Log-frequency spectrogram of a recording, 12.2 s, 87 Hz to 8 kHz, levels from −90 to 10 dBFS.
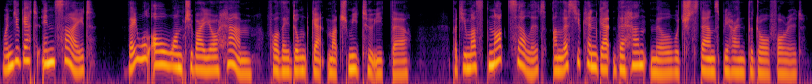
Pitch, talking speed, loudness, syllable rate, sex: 200 Hz, 200 wpm, -17 LUFS, 4.3 syllables/s, female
